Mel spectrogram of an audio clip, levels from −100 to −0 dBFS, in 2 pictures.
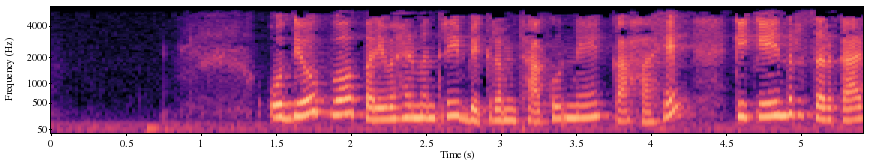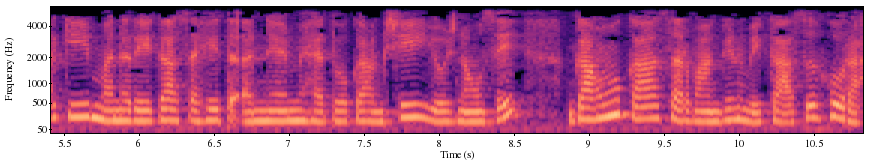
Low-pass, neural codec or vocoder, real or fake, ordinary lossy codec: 5.4 kHz; none; real; none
